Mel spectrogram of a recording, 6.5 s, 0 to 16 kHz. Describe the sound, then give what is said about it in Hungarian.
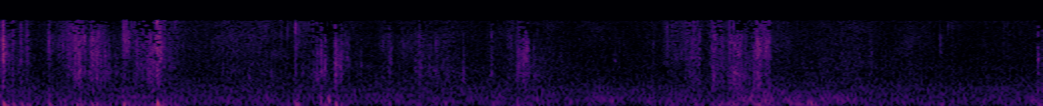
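Soft rustling of thin Bible pages being turned to Romans chapter 8, several quick flicks and shuffles in irregular bursts over a few seconds, with no one speaking. “fejezetében, ha jól tudom, a 16-os igében olvashatjuk, de mindjárt oda lapozok én is a Bibliámba.”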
